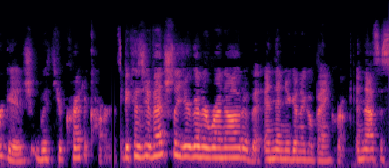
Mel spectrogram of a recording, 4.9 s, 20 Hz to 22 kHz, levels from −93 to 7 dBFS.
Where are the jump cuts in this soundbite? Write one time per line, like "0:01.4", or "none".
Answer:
0:01.5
